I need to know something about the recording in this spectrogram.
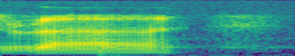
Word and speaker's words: Ra: smudging it in the center which is really pronounced ra and stood for the name of the supreme god of Egypt ra uh so um it is quite inconceivable that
